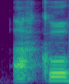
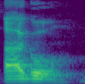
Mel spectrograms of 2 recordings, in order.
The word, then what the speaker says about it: hago: Yeah, so you have to remember that you don't say aco, for example. It's ago.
